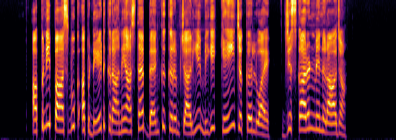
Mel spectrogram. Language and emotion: Dogri, angry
